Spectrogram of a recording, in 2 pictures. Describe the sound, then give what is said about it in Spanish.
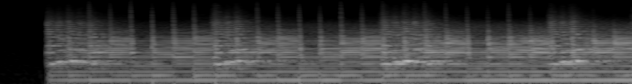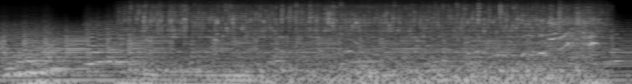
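Water runs into a bucket, starting as a trickling splash over a low steady hum, then swelling into a louder, continuous gushing rush as it fills. “carga en sus hombros cubetas con agua para llevarlas a su casa y utilizarlas para las labores domésticas.”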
